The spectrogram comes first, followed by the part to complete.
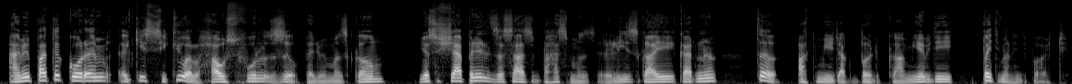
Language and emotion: Kashmiri, neutral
